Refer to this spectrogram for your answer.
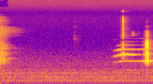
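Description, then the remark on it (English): A cat meows twice in quick succession, short, fairly faint calls that rise near the end after a stretch of quiet background hum, with no talking. “Kitty, settle down.”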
